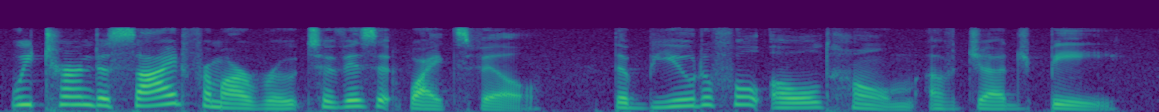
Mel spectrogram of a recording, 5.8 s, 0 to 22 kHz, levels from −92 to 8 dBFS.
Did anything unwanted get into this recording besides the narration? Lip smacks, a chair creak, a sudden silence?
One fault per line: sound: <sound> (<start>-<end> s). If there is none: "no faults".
no faults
